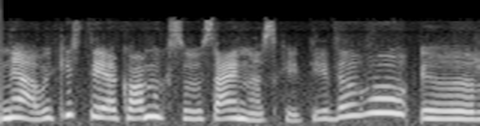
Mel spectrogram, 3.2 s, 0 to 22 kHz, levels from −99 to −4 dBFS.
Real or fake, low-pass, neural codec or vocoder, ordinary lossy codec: real; 10.8 kHz; none; Opus, 24 kbps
